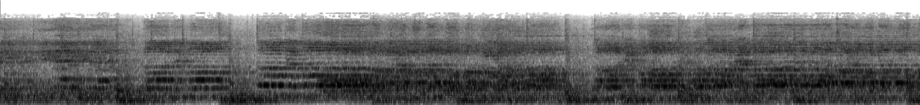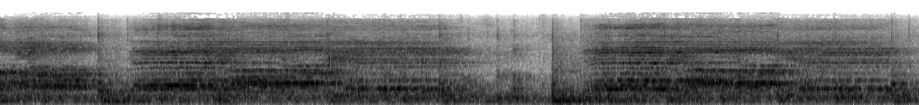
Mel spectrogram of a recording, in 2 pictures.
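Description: Mixed choir of young voices singing a Māori song in harmony, in long sustained phrases with brief breaks between them.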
